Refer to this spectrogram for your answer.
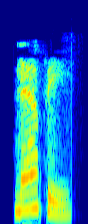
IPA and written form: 'næpiː (Nappy)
